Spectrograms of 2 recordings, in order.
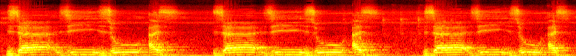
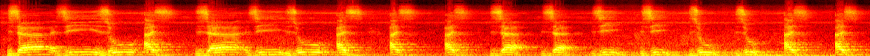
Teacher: Makhrajnya adalah ujung lidah di belakang ujung gigi depan atas dan bawah. Dan pengucapannya ada suara desisannya.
